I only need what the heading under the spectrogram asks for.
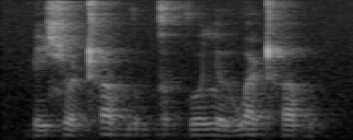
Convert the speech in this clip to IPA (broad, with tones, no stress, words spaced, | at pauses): ɽi˩˥ɕo˩˥ʈʰʌ˦ bɯ˦bɡʌ˥˩ ku˦lɯ˩˥wʌ˦ ʈʰʌ˥˩b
